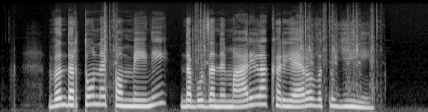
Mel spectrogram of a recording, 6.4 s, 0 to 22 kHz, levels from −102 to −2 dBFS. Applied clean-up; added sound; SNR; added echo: neural mask model RNNoise.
